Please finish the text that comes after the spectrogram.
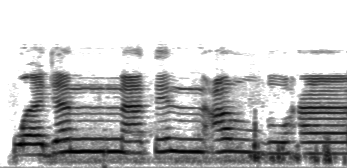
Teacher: Tahan lagi nunnya di gunnah mutawwalah ya, dipanjangkan.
